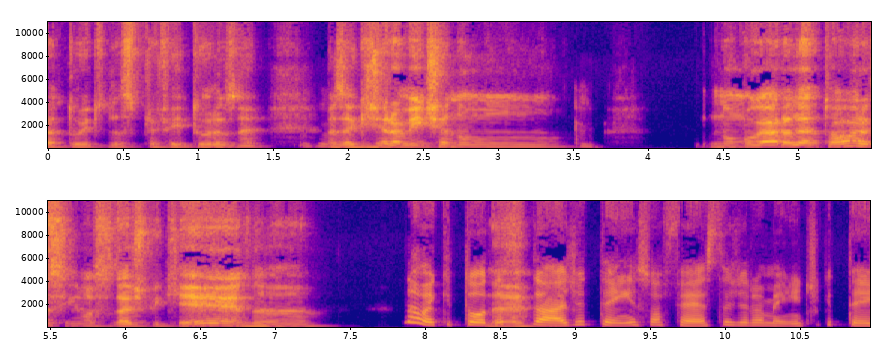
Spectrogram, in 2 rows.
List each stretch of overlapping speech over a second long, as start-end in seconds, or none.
none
